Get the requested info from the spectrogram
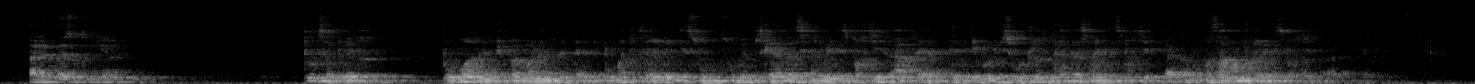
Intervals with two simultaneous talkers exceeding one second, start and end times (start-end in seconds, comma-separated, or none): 11.6-13.1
